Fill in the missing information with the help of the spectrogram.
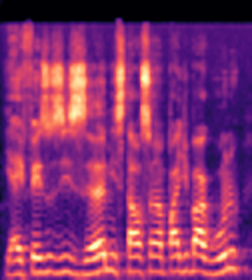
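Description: A man, a podcast guest telling stories in a slangy, animated way. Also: high-pitched, a little fast. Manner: slangy and animated, acts out his own past shouts. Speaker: podcast guest, professional fighter. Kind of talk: casual storytelling.

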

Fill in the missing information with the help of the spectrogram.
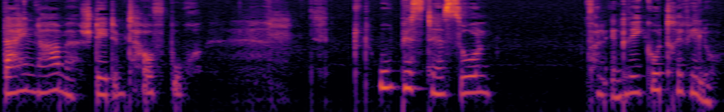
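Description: Storybook part: a woman as a solemn, motherly village woman, breathy, half whispered. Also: fairly high pitch, steady tone, slow pace, pauses often, a little mellow, voice pushed up, exaggerated voice.

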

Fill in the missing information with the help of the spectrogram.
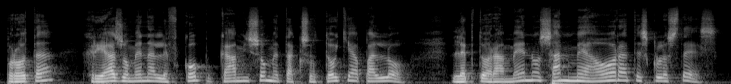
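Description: A man's voice: a little high, darkish tone, natural voice. A man voicing a clever young bathhouse girl in a storybook tale, speaking in pleading exclamations. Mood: composed.

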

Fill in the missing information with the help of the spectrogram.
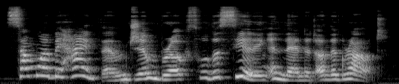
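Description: A woman's voice: fairly high pitch, very animated, moderate pace, a bit bright, low-quality recording. A woman hosting a podcast, reading her own story aloud and chatting between passages with amused laughter. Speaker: story author and podcast host.

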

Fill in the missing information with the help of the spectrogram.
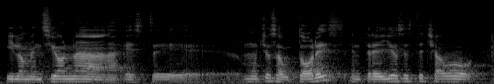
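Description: A man's voice: medium pitch, steady tone, slow pace, creaky, roomy sound. A man with a Mexican accent co-hosting a casual podcast, talking animatedly and acting out other people's reactions. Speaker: podcast co-host.

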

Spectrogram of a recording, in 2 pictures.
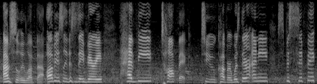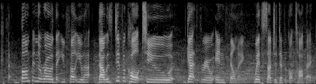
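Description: A woman's voice: fairly high pitch, lively intonation, normal speed, a bit bright. A woman hosting red carpet interviews in an upbeat, enthusiastic way.

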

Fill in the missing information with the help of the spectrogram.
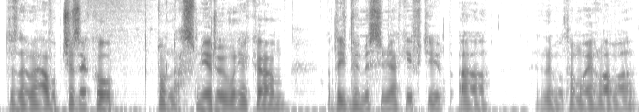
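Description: A young man with a deep, low voice, chatting as a guest on a podcast. He rambles in a relaxed way and drops slang as he goes. The sound is dry and close, with no room around it. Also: clear, resonant tone, dry recording. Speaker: podcast guest, stand-up comedian. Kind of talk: casual conversational interview.

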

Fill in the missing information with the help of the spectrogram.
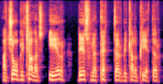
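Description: A man's voice: on the high side, steady tone, dry recording, studio quality. A man co-hosting a podcast, prodding his partner for the story and mixing in English phrases. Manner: prodding, quick to react, mixes in English phrases. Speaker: podcast co-host. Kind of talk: casual chat.

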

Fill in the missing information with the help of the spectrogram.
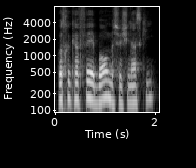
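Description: A man's voice: a little high, little pitch movement, moderate pace, mellow, slightly rough. A man reading aloud, voicing a stiff male lawyer who speaks formally and sounds offended.

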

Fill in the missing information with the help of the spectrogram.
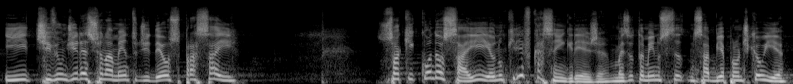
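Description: A man preaches in a high, bright-sounding voice, talking to his congregation in a lively, chatty way full of playful asides. His words ring out with the long reverb of a church hall. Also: fairly quick. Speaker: pastor. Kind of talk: sermon.

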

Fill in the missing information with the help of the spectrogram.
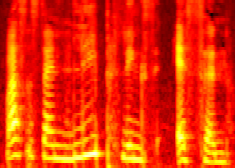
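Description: A woman casually hosting a challenge, speaking deliberately to someone wearing headphones and repeating her questions and key words. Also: a little high, lively intonation. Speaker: host.

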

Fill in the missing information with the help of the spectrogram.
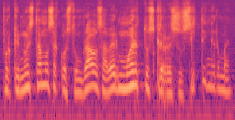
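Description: A man pastor preaching a sermon, animated, calling the congregation brother and acting out dialogues. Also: fairly high pitch, brisk. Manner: animated, addresses congregation as hermano, acts out dialogue. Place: church in Phoenix.

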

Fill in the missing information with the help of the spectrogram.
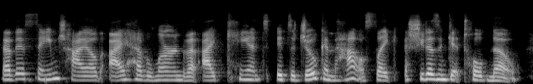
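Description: Lively mother telling family stories. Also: medium pitch, normal speed. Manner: animated storytelling, acts out family dialogue. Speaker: co-host and parent. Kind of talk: casual chat with anecdotes.

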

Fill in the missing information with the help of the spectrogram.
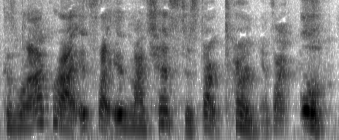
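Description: A woman in her twenties co-hosting a casual podcast chat, animated and dramatic, laughing often. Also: mid-range voice, moderate pace, heavy background noise. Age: 20s. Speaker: podcast co-host.

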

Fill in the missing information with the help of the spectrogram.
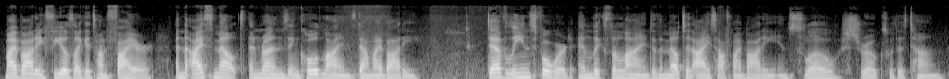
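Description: A woman narrating a first-person erotic story in a soft, steady, intimate reading. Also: low-pitched, a little slow.

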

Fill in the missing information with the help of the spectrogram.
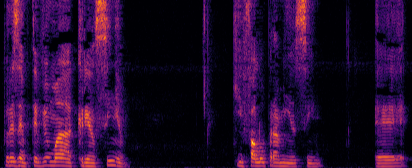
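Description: She is a middle-aged psychologist with a Brazilian accent and a low voice, taking her time while answering audience questions in a casual live Q&A. Calmly explaining, she role-plays short examples of what to say.

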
